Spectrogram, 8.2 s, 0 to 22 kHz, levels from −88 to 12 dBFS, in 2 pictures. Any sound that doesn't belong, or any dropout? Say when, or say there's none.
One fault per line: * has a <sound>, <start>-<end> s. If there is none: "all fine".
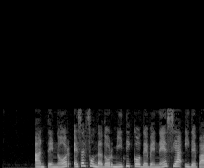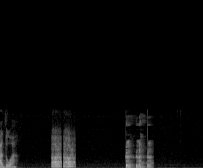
* has a laugh, 5.1-5.6 s
* has a laugh, 6.6-7.2 s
